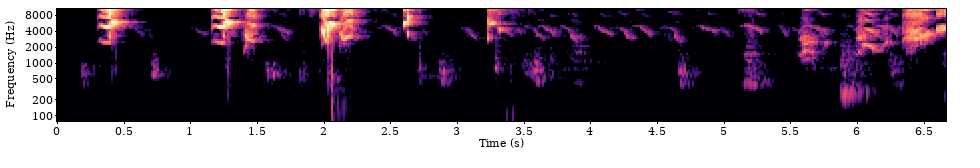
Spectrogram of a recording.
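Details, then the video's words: Long-tailed shrike singing in a lively, chattering run: harsh scratchy notes and short clucking phrases, bursts of high buzzy sound at irregular intervals, with quieter twittering between the louder outbursts. "Burung Cendet gacor sak pole"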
